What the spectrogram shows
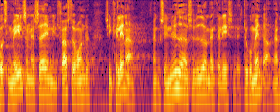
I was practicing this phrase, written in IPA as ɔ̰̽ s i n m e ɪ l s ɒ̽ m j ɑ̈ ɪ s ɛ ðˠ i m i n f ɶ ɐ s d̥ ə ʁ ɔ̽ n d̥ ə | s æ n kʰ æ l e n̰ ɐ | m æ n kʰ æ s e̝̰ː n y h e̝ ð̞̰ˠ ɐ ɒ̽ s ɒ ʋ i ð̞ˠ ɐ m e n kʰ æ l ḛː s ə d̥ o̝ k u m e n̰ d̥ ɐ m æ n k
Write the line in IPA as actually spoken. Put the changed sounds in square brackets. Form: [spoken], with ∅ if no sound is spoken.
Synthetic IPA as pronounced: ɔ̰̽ s i n m e ɪ l s ɒ̽ m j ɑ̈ ɪ s ɛ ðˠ i m i n f ɶ ɐ s d̥ ə ʁ ɔ̽ n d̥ ə | s [i] n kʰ æ l e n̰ ɐ | m æ n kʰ æ s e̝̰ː n y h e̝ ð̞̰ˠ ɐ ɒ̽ s ɒ ʋ i ð̞ˠ ɐ m [æ] n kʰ æ l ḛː s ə d̥ o̝ k u m e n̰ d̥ ɐ m æ n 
